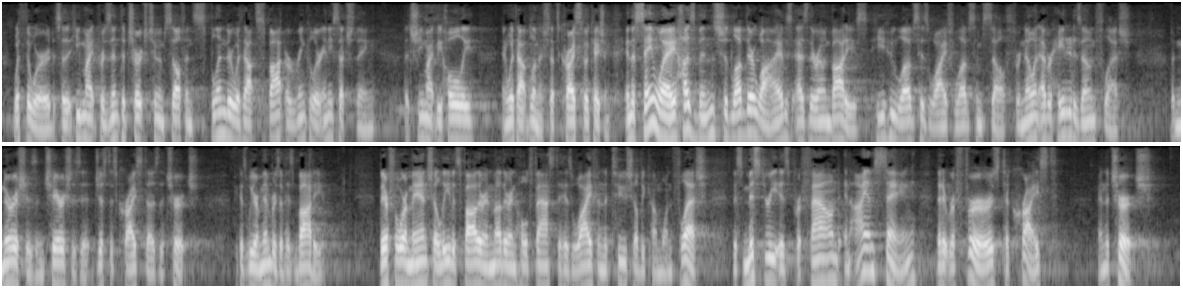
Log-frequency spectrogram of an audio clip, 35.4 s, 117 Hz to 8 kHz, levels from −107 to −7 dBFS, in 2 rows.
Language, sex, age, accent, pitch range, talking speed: English, male, 40-59, American, 105-145 Hz, 200 wpm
